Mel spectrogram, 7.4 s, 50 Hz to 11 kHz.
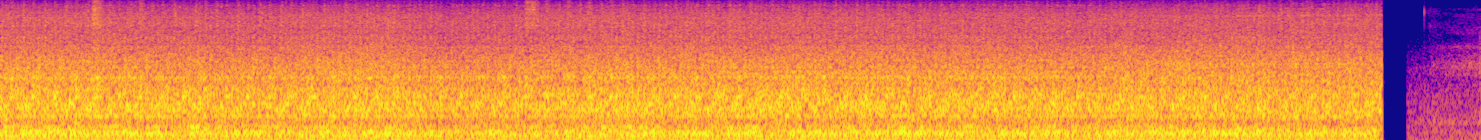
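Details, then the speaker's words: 1971 VW Beetle convertible: fast, chuffing idle with a slightly uneven beat, then it shuts off. Compression tested under 50 psi where at least 100 is expected. Low compression cylinder. "But, we weren't over 50 lbs and we should be up around at least 100."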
